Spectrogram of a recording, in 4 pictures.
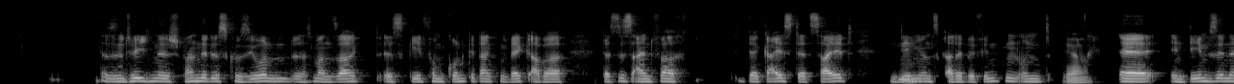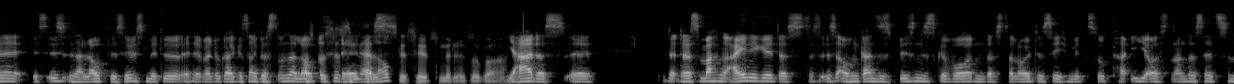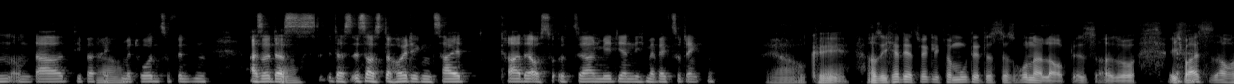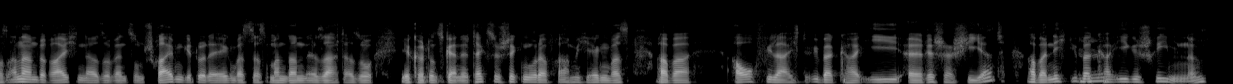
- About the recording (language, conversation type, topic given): German, podcast, Wie verändern soziale Medien die Art, wie Geschichten erzählt werden?
- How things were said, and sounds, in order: other background noise; anticipating: "Ach so es ist 'n erlaubtes Hilfsmittel sogar?"; chuckle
